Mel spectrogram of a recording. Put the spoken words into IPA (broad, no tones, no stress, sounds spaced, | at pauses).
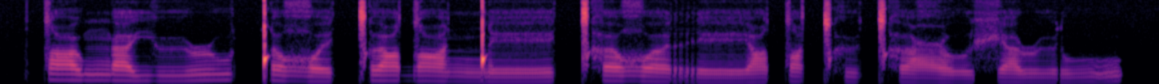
tˤ uː ŋ a j ʉ ɹ u ǃ ə ʁʷ e ǀ ə dˤ a ŋ͡ǃ eː ǀʰ ɐ ʁʷ ɐ r eː tˤ ʊ ǀʰ ʉ ǀʰ ɐ ʕ ʊː ʃ a ɹ ʉ ɾ u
